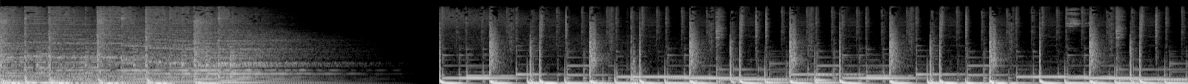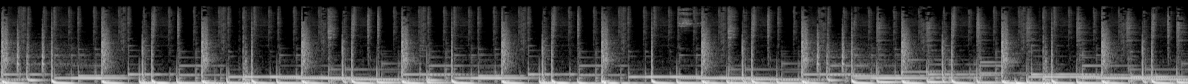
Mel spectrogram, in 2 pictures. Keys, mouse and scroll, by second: 3.5 scroll down 1, 3.6 scroll up 1, 4.5-16.2 drag, 16.9 click, 17.5-17.9 scroll up 1, 17.9 click, 18.6-19.2 scroll down 1, 19.5 click.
